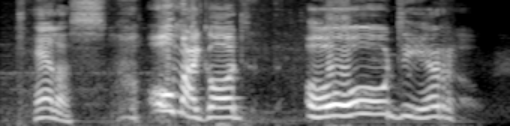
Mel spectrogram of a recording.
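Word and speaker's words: Telus: advert cuz that would be incredible how's it pronounced t e l u s tell us adverb I've got one from 14 years ago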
